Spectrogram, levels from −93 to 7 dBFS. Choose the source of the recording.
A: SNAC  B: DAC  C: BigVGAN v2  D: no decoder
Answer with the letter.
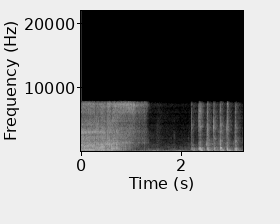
A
